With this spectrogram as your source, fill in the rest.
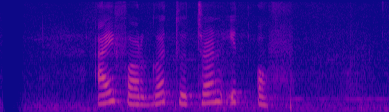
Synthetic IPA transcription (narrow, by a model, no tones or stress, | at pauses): ʔajfɔɾɡɔtʰːut̪ʰəɹnitɔf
